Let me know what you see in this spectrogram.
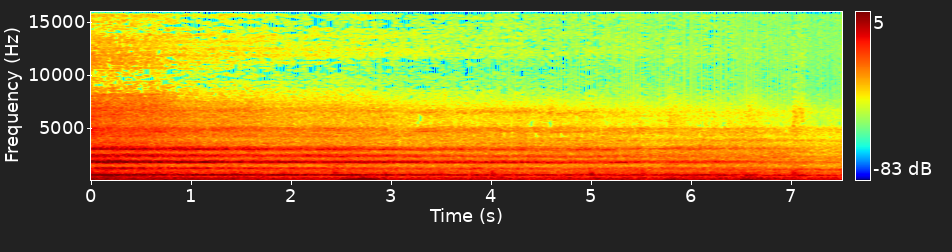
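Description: Tobu 500 series Revaty limited express train running away from the listener after passing through, its ringing whine of several high tones and its rumble fading steadily as it goes. A few low thumps come through, about two and a half seconds in and at the end.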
